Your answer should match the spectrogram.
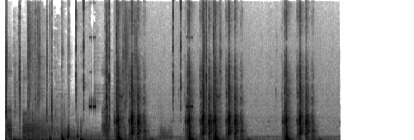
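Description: Animated logo intro sound effects: a quick run of sharp hits, clicks and swishes that come in clusters, cutting off suddenly about five seconds in.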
